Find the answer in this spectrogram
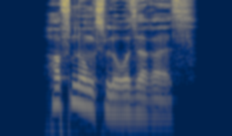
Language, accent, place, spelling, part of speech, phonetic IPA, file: German, Germany, Berlin, hoffnungsloseres, adjective, [ˈhɔfnʊŋsloːzəʁəs], De-hoffnungsloseres.ogg
- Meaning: strong/mixed nominative/accusative neuter singular comparative degree of hoffnungslos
